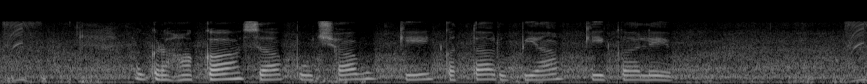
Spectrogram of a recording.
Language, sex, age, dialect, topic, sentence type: Maithili, female, 36-40, Angika, banking, question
